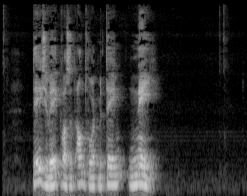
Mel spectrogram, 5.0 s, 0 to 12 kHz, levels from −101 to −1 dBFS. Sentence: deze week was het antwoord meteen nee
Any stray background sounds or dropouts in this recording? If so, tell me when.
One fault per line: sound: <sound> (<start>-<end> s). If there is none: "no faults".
no faults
